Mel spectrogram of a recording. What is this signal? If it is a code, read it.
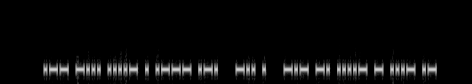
Morse code, heard as a keyed tone, about 46 wpm, 700 Hz. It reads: WB4EJR DE KN4TVA
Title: USA Callsign DE Callsign 45wpm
